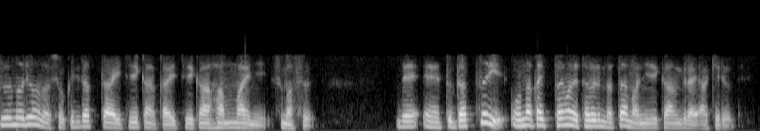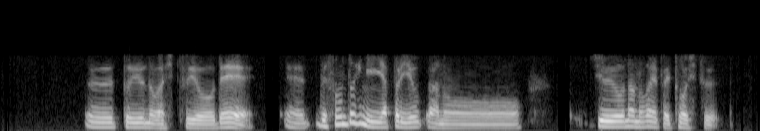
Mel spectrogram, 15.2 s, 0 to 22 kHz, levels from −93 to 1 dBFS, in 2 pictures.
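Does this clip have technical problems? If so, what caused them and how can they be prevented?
No, this clip has no technical problems, so there is nothing to prevent.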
